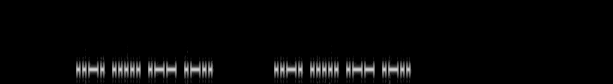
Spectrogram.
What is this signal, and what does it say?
Morse code, heard as a keyed tone, about 40 wpm, 700 Hz. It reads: F5WL F5WL
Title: DXCC-100 Call Signs - 4 Characters - Repeated 2x - 40wpm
